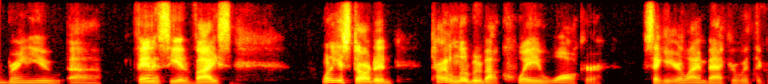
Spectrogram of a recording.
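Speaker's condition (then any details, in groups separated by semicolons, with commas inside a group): No condition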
